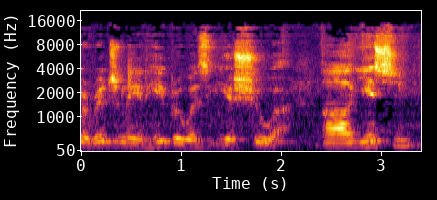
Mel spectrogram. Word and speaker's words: Yeshua: His name originally in Hebrew was Yeshua.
